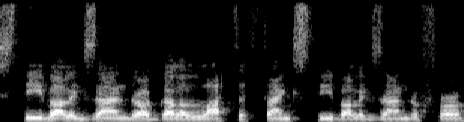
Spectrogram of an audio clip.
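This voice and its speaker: A man's medium-pitched voice with an Irish accent and monotone, flat intonation. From Ireland. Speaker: basketball coach. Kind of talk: podcast interview.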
